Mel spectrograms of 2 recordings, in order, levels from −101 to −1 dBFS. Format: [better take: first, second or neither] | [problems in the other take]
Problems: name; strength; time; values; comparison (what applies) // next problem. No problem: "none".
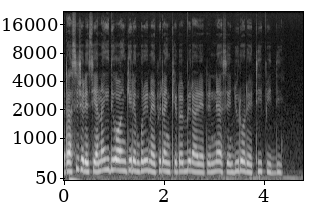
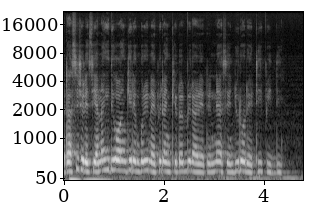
first | room echo; dies away in 0.4 s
